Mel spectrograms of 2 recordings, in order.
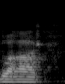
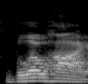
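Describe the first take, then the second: First: The word sounds like 'blah-hahj'. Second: The word sounds like 'blow high'. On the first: This is the speaker's own chosen pronunciation. "I'm gonna pronounce it Blahaj" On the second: This is the proper pronunciation. "I know it's pronounced blow high"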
